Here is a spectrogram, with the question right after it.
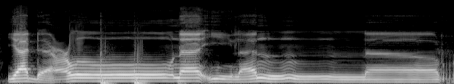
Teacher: Ini namanya mad tabi'i. Mad tabi'i panjangnya 2 harokat. Nah, untuk lebih mempermudah kita dalam belajar, 2 harokat itu kira-kira temponya 2 ketukan.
